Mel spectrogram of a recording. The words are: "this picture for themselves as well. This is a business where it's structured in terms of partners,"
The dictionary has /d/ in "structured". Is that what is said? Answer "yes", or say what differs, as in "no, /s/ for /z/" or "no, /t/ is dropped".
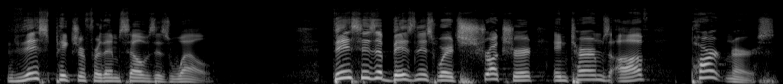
yes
